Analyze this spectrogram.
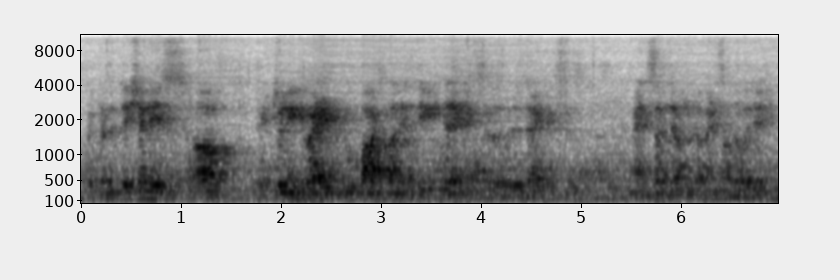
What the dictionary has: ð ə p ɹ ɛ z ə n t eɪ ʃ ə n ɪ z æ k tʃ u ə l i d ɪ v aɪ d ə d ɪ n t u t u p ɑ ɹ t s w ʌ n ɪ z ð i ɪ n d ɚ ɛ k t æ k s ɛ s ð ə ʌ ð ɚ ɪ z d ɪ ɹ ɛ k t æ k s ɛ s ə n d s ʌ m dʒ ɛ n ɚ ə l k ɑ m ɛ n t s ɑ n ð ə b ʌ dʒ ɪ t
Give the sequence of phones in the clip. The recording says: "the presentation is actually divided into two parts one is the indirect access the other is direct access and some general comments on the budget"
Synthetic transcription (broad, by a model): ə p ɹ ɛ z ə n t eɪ ʃ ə n ɪ z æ k tʃ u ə l i d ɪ v aɪ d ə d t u t u p ɑ ɹ t s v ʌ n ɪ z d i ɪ d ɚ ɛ k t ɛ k s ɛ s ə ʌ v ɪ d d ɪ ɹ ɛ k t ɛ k s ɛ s ə n d s ʌ m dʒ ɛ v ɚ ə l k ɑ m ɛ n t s ɑ n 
